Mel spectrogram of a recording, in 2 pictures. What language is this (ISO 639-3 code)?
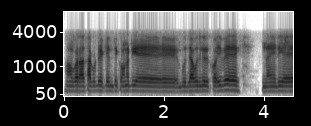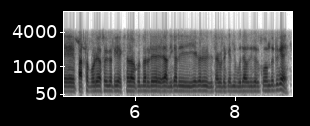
ori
